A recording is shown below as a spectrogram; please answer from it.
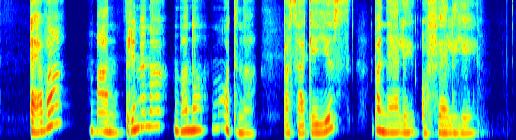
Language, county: Lithuanian, Panevėžys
